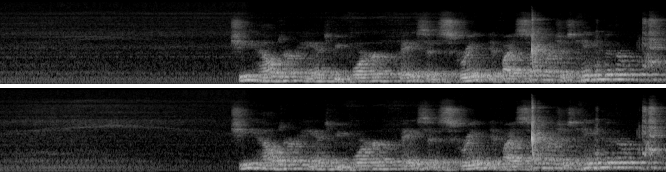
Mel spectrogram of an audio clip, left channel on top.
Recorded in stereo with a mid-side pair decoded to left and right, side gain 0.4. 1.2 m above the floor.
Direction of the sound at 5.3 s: 40° right.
